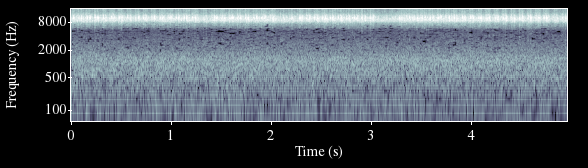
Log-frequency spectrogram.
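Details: Male crickets stridulating, a dense, unbroken high-pitched trill with a fine pulsing texture that holds steady throughout, with a faint hiss underneath and no other sounds.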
